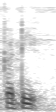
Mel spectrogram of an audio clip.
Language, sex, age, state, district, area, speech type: Santali, male, 18-30, West Bengal, Paschim Bardhaman, rural, spontaneous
